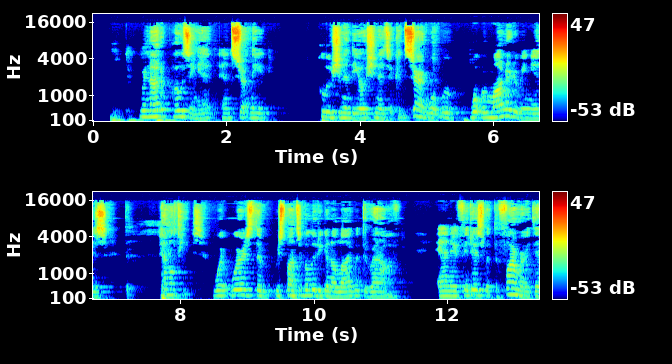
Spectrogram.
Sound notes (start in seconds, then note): none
